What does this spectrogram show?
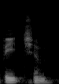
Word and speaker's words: Beauchamp: know that you know that word Beauchamp p-e-a-u-c-h-a-m-p yeah but they pronounce it Beacham oh my God what's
